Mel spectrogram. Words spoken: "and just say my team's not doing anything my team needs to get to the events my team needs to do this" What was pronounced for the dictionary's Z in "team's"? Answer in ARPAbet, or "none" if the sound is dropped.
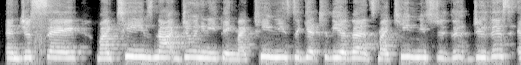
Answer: Z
